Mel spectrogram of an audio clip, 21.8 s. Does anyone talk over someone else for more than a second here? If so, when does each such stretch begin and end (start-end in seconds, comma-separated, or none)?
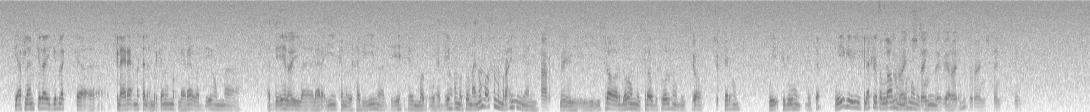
17.4-19.3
